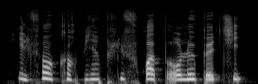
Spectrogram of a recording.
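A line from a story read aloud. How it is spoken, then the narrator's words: Old woman moaning, tearful. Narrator (French): gémit la vieille en fondant à nouveau en larmes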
